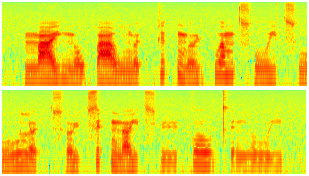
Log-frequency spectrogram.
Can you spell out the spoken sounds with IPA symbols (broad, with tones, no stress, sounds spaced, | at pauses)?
m aː˨˧ j n̪ o˨˩ w p aː˨ w ŋ ɵ˨ t̚ k ɪ˥ k̚ m ɵ˨˧ ɥ kʷ ɐ˥ m t͡sʰ uː˨ j t͡sʰ uː˨˥ l ɵ˨ t̚ t͡sʰ ɵ˨ ɥ t͡s ɪ˥ k̚ n̪ ɐ˨˧ j t͡sʰ yː˨˩ k o˥ w t̪ʰ ɪ˨˩ ŋ l uː˨˩ j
